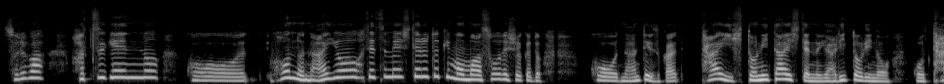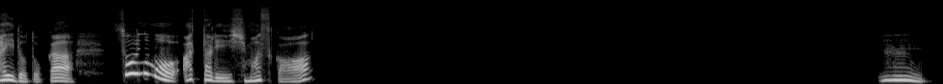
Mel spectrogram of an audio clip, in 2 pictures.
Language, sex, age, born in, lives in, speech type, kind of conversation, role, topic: Japanese, female, 50-54, Japan, United States, conversation, podcast, host, 今の趣味でいちばん楽しい瞬間はどんなときですか？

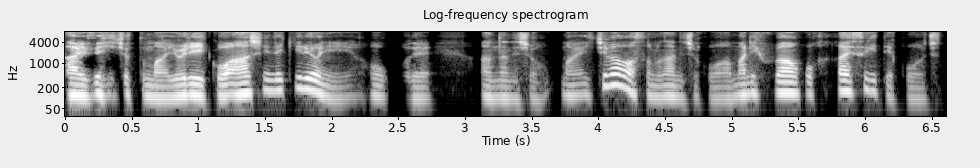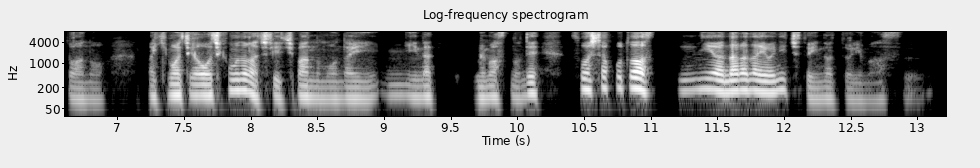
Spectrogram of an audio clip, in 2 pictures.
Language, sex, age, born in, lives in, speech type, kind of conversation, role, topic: Japanese, male, 20-24, Japan, Japan, conversation, advice, advisor, 不確実な状況でも、どうすれば安心して過ごせますか？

